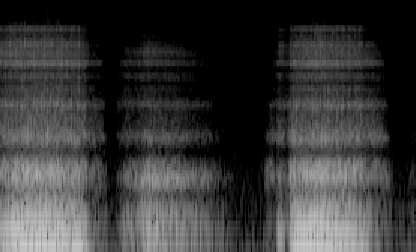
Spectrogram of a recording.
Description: I'm doing fine. My snoring isn't that loud today.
